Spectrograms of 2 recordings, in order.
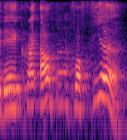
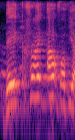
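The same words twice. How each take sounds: First: Drawn out word by word; very slow. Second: Said in the usual way. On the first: Shown as a demonstration. Preacher slowly rereading the verse to the congregation. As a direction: read it slowly, stressing fear. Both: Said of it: "I didn't add any salt".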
